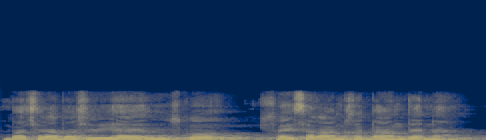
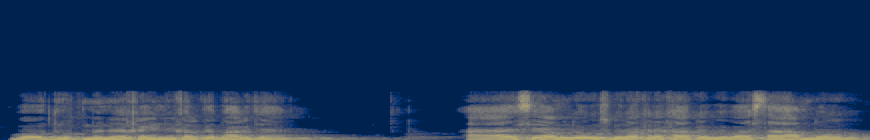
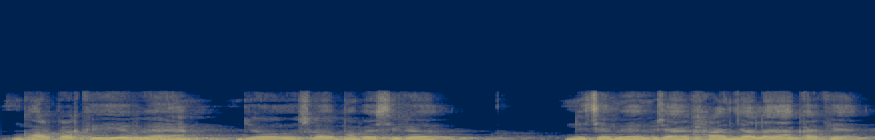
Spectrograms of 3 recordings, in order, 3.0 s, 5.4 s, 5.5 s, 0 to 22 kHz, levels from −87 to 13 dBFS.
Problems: constant background noise, background conversations at intervals, echo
